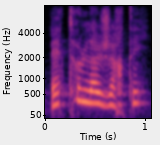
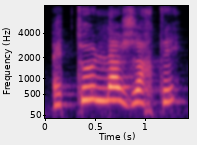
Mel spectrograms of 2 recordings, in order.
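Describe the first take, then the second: First: Said in the usual way. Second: High, loud, slowed emphatic retelling; excited. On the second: Real, not acted. Vlogger proudly telling how her friend threw him out. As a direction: relish it, she kicked him out.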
